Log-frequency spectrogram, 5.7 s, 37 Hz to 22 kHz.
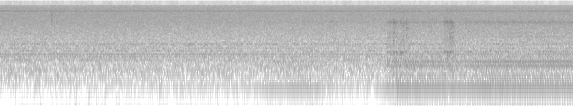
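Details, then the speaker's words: Technics SL-DD2 direct-drive turntable with a stiff platter bearing, played through a Nikko NR-700 on phono. A steady low mains hum rises slightly, less than before, possibly from the cable connections (suspected, not confirmed): phono hum. "The hum isn't as bad as it was the other day. Maybe it was the cable connections."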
